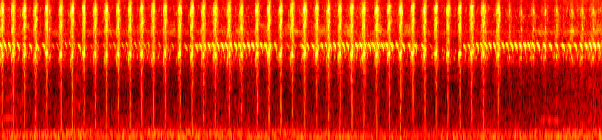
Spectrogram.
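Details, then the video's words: Walang kecek, a night katydid, calling after dark: a rapid train of sharp dry ticks, several per second, over a steady high, thin ringing tone that breaks off near the end. "Suara Walang Kecek/ Belalang Malam"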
